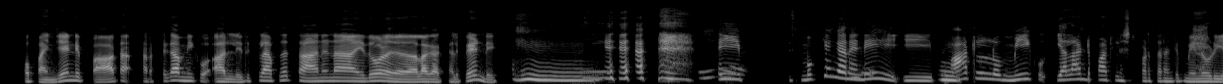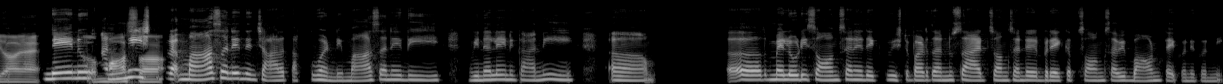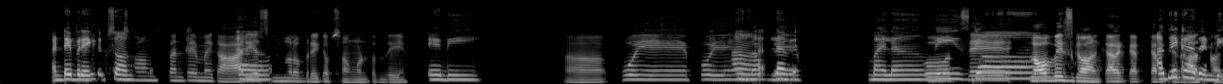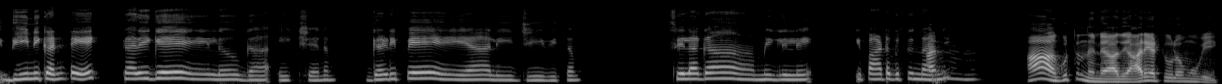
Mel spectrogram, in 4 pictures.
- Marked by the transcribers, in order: in English: "కరెక్ట్‌గా"; in English: "లిరిక్"; laugh; other background noise; in English: "మాస్"; in English: "మాస్"; in English: "మెలోడీ సాంగ్స్"; in English: "సాడ్ సాంగ్స్"; in English: "బ్రేకప్ సాంగ్స్"; in English: "బ్రేకప్ సాంగ్స్"; in English: "బ్రేకప్ సాంగ్స్"; other noise; in English: "బ్రేకప్ సాంగ్"; singing: "పోయే పోయే లవ్వే"; singing: "మై లవ్ ఇస్ గాన్"; in English: "మై లవ్ ఇస్ గాన్"; singing: "పోతే"; in English: "లవ్ ఇస్ గాన్ కరెక్ట్"; in English: "సాంగ్"; singing: "కరిగేలోగా ఈ క్షణం గడిపేయాలి జీవితం శిలగా మిగిలి"; in English: "మూవీ"
- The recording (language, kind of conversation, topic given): Telugu, podcast, పిల్లల వయసులో విన్న పాటలు ఇప్పటికీ మీ మనసును ఎలా తాకుతున్నాయి?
